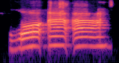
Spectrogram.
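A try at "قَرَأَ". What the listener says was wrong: Untuk pertamanya jangan diangkat ya Mi. Begini ya, kadang-kadang kita sudah paham ini bacaannya pendek, tapi teknik baca kita mempengaruhi huruf pertama panjang, gitu ya. Karena kita mengangkat khotoba, seperti khotoba, mengangkat ya.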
